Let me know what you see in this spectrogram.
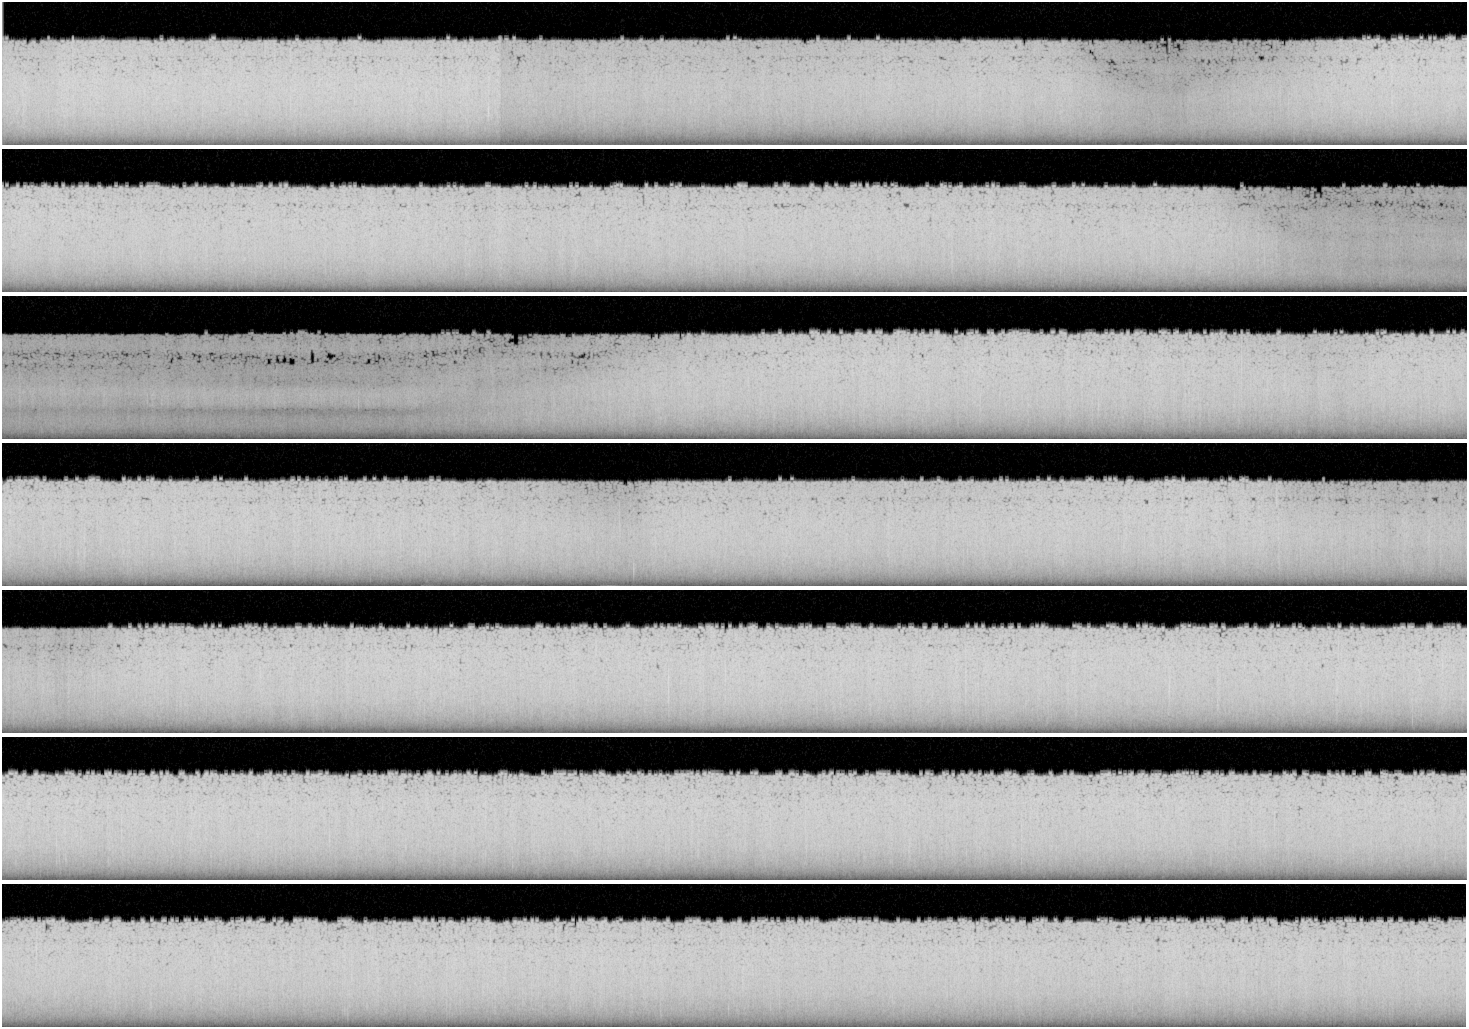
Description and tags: viaduct waterfall高架桥瀑布
rain, waterfall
